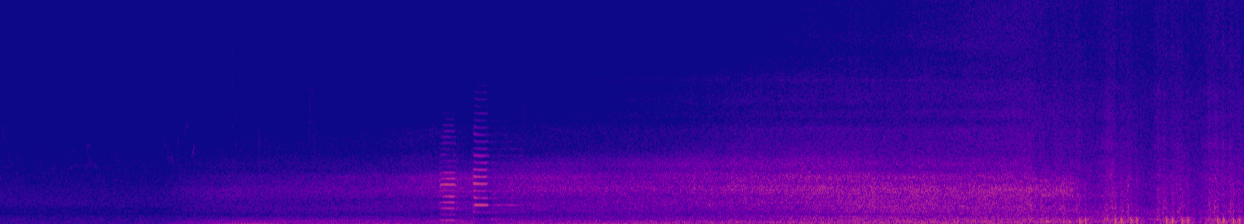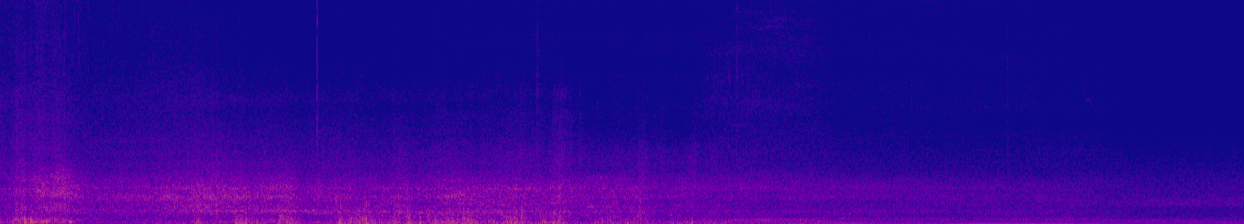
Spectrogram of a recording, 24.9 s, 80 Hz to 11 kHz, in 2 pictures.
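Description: A ScotRail HST (diesel power cars hauling Mark 3 coaches) sounds a short horn note and passes along the platform. A steady diesel engine drone builds, then the wheels clatter rapidly over the rail joints. The drone returns near the end as the rear power car goes by.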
